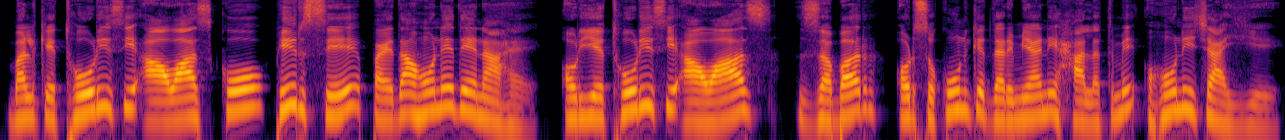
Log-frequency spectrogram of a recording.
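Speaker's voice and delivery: normal talking voice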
